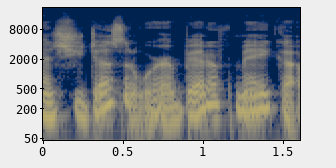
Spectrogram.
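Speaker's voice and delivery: plain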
